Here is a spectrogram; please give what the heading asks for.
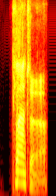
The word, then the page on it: platter: British English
